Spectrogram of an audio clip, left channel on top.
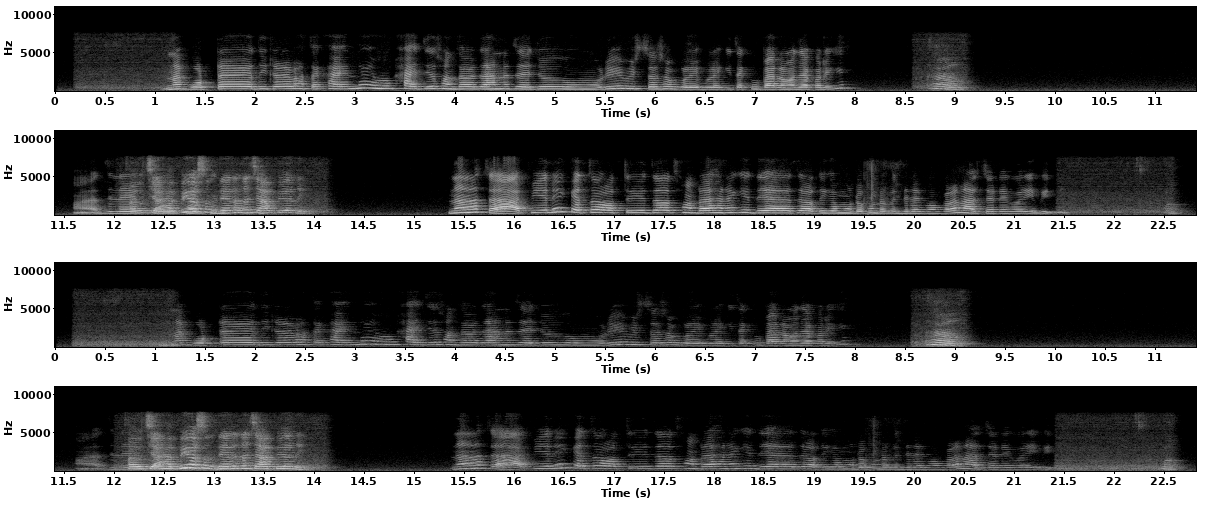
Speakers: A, on the right; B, on the left.
A: <inaudible>
B: ନା ଗୋଟେ ଦିଟାରେ ଭାତ ଖାଇନେ ମୁଁ ଖାଇଦିଏ ସନ୍ଜଳେ ଜାହେନେ ସେଇଯୋଉ ମୁଢି ବିସ୍ ସେ ସବୁ ଗୋଳେଇ ଗୁଳାକି ତାକୁ ବାରମଜା କରିକି।
A: ହଁ।
B: ଆଜି ଲେଟ
A: ଆଉ ଚାହା
B: ରେ
A: ପିଅ
B: ଖାଇଥିନି
A: ସନ୍ଧ୍ୟାରେ
B: ତ
A: ନା ଚାହା ପିଅନି?
B: ନା ନା ଚା ପିଏନି କେତେ ଅତିରିକ୍ତ ଥଣ୍ଡା ହେନେ କି ଦେ ଜ ଅଧିକ ମୁଣ୍ଡ ଫୁଣ୍ଡ ପିନ୍ଧିଲେ କଣ୍ କଲା ନା ଲି ଚାଟେ କରିକି ପିଦିଏ।
A: <inaudible>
